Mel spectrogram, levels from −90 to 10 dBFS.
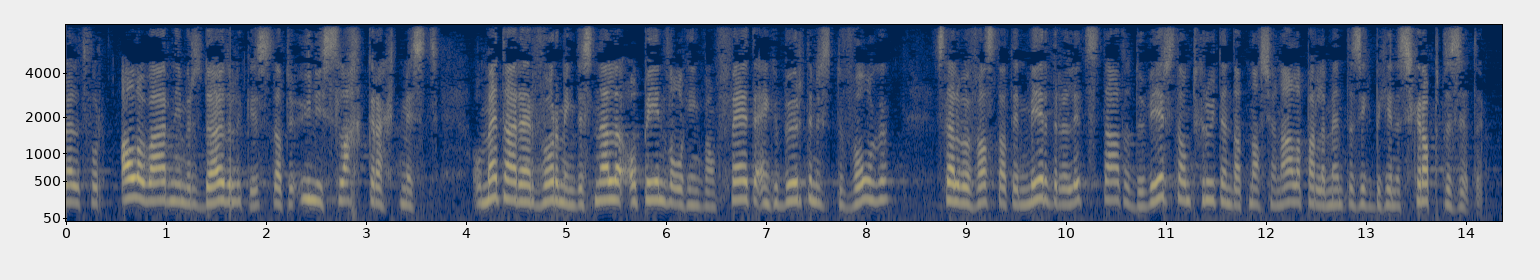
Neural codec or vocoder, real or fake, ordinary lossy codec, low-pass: none; real; none; none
